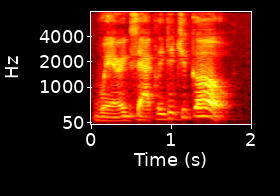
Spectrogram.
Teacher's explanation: Uses rising, falling intonation because the speaker is just asking for more information.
